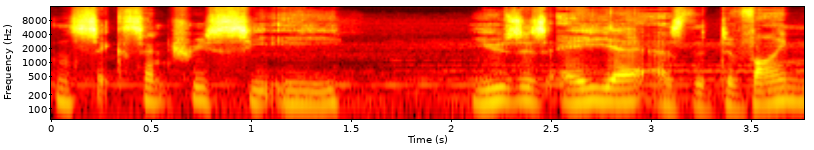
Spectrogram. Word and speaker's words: Ehyeh: The pronunciation is Ehyeh, with the emphasis on the first syllable. The eh sound is open, relaxed, like the beginning of egg. The eh sound ends with a slight aspirated breath, almost like a sigh.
